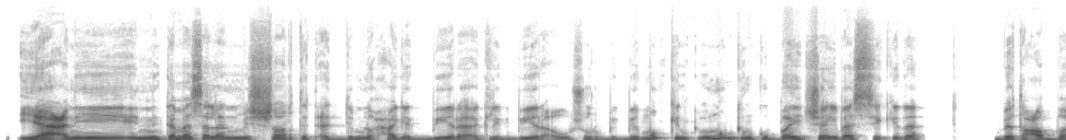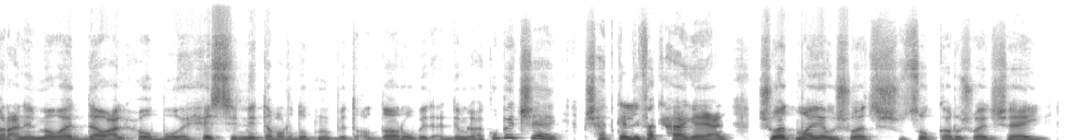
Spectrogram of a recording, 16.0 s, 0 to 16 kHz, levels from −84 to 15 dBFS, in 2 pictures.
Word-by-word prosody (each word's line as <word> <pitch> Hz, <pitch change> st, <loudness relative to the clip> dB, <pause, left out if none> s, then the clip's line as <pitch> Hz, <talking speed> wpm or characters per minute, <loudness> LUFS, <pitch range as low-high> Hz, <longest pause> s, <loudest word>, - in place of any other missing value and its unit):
يعني 170 Hz, +2 st, +6 dB
إن 165 Hz, +2 st, +3 dB
أنت 195 Hz, -1 st, +2 dB
مثلًا 195 Hz, -2 st, +3 dB
مش 160 Hz, -4 st, 0 dB
شرط 210 Hz, +7 st, 0 dB
تِقَدِّم 155 Hz, +3 st, -5 dB
له 170 Hz, -, 0 dB
حاجة 170 Hz, -1 st, -2 dB
كبيرة 155 Hz, +3 st, -1 dB
أكل 150 Hz, -, -6 dB
كبير 140 Hz, +4 st, -3 dB
أو 120 Hz, 0 st, -7 dB
شُرْب 135 Hz, +1 st, -8 dB
كبير، 130 Hz, +3 st, -6 dB
ممكن 235 Hz, -, -2 dB
ك -, -, -19 dB
ممكن 240 Hz, +5 st, +1 dB
كوباية 185 Hz, +3 st, +1 dB
شاي 185 Hz, -2 st, +1 dB
بس 175 Hz, -3 st, 0 dB
كده، 170 Hz, +7 st, -4 dB, 0.5 s
بتْعَبَّر 165 Hz, +5 st, +1 dB
عن 145 Hz, +2 st, 0 dB
المَّوَدَّة 145 Hz, +1 st, +1 dB
وعن 130 Hz, -2 st, +2 dB
الحب 145 Hz, +4 st, -4 dB
ويحس 135 Hz, +7 st, -1 dB
إن 155 Hz, 0 st, -2 dB
أنت 165 Hz, 0 st, -2 dB
برضك 140 Hz, -1 st, -5 dB
كنت 130 Hz, -4 st, -7 dB
بتقدّره 130 Hz, +1 st, -4 dB
وبتقَدِّم 125 Hz, +2 st, -5 dB
له 130 Hz, -, -4 dB
ح -, -, -5 dB
كوباية 315 Hz, -, -3 dB
شاي، 260 Hz, -10 st, +1 dB, 0.2 s
مش 195 Hz, -, -3 dB
هتكَلِّفَك 205 Hz, 0 st, +1 dB
حاجة 165 Hz, -3 st, +3 dB
يعني، 140 Hz, -2 st, +2 dB, 0.2 s
شوية 195 Hz, -1 st, +4 dB
مَيّة 170 Hz, -1 st, +3 dB
وشوية 145 Hz, 0 st, -1 dB
ش 150 Hz, -, -5 dB
سُكّر 155 Hz, -4 st, -3 dB
وشوية 135 Hz, +1 st, -2 dB
شاي 135 Hz, 0 st, -2 dB
155 Hz, 185 wpm, -23 LUFS, 135-180 Hz, 0.5 s, يعني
